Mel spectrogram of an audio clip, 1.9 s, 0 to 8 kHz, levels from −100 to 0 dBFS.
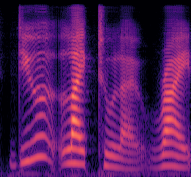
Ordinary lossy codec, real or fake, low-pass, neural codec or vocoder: none; fake; 7.2 kHz; codec, 16 kHz, 0.2 kbps, FocalCodec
